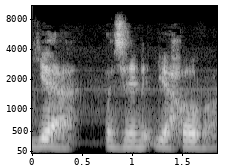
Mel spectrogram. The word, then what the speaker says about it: Yah: It is ah, a vowel, ah. Okay? If we want to look at it in the Hebrew Bible, Exodus 15:2, right there it is, ya. That is the first syllable of the divine name, ya.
